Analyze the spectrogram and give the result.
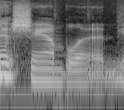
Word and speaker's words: Shamblin: Gwen Shamblin, yes.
